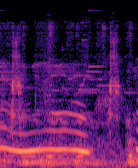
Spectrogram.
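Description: A dog howling along to a tune, one long held note with a slight wobble that breaks off about two-thirds of the way through.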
